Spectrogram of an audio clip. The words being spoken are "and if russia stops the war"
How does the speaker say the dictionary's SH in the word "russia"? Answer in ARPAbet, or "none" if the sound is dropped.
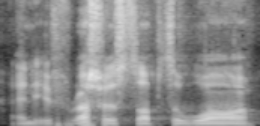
SH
